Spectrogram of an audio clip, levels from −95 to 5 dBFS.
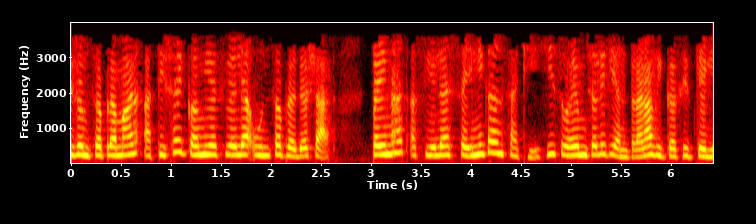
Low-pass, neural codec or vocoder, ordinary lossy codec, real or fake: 3.6 kHz; codec, 16 kHz, 0.7 kbps, FocalCodec; MP3, 24 kbps; fake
